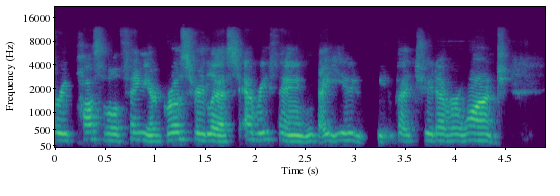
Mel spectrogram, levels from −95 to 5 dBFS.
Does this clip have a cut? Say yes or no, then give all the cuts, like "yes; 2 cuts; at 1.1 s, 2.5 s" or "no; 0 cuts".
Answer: no; 0 cuts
